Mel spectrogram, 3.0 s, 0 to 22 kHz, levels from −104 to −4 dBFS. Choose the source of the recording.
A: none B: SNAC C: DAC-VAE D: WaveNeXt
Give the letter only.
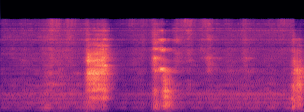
D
